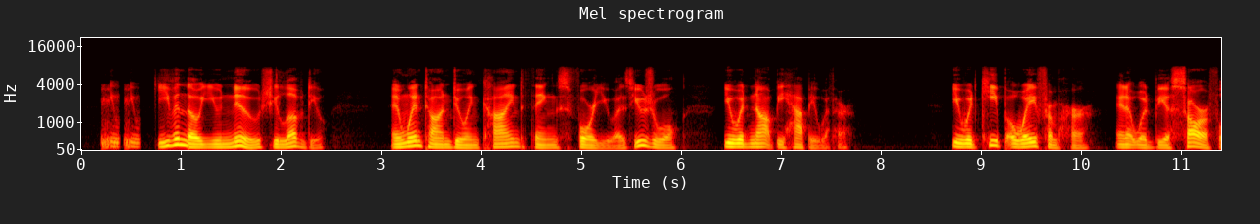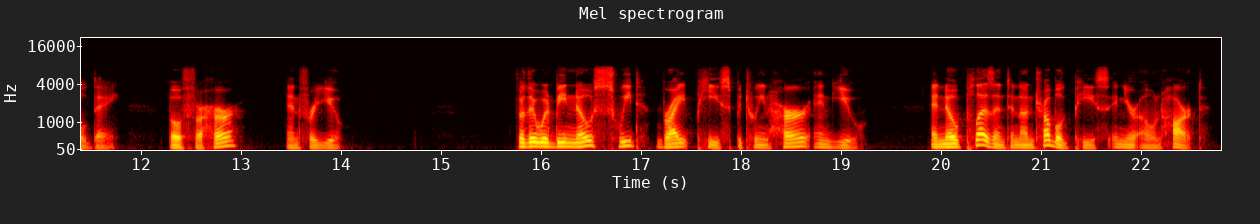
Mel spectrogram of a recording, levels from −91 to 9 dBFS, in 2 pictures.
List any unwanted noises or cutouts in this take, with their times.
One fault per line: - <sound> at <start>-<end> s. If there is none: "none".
- laugh at 0.2-0.6 s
